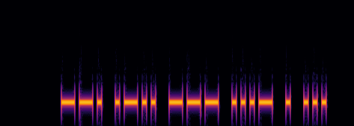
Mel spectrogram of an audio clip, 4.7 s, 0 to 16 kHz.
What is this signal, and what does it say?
Morse code, heard as a keyed tone, about 20 wpm, 700 Hz. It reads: GLOVES
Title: Easy Words with Hints - 20wpm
